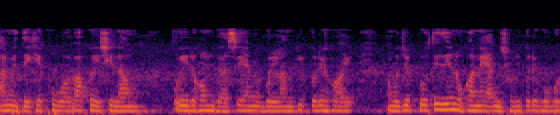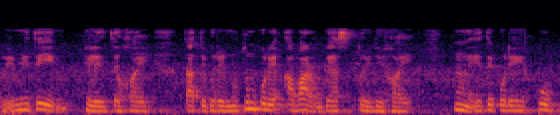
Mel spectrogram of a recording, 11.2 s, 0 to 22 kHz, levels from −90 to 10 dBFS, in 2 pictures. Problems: none marked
